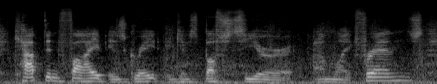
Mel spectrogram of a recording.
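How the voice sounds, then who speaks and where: A man speaks with ordinary pitch variation against light background noise. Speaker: gamer. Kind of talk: gameplay commentary.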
